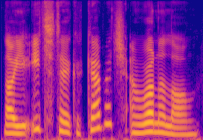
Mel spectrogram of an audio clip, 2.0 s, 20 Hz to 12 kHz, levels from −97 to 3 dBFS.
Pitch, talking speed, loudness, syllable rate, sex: 220 Hz, 265 wpm, -18 LUFS, 6.4 syllables/s, female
